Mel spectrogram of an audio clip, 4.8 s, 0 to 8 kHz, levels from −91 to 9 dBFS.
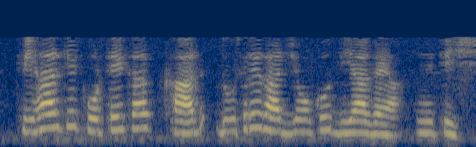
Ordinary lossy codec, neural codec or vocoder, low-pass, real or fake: AAC, 16 kbps; none; 7.2 kHz; real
